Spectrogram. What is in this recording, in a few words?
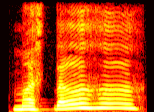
"ma stäha", Otomí; INPI; INALI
